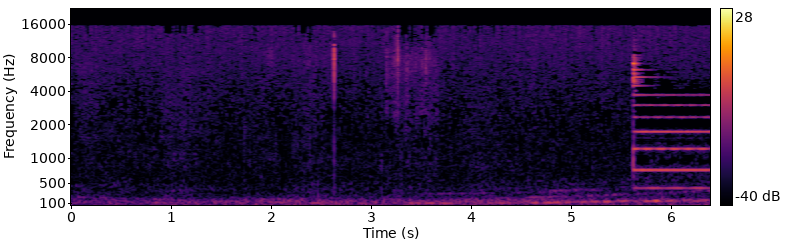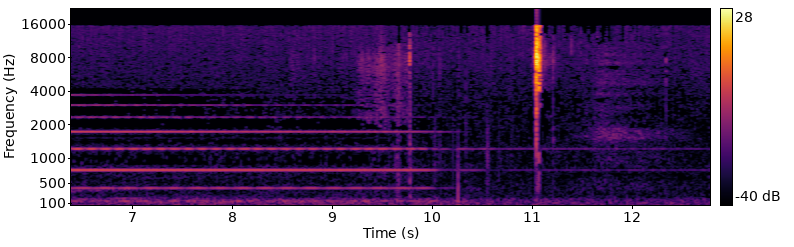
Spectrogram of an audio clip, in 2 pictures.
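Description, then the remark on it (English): A single bell strike rings out with bright, steady overtones that sustain for several seconds before fading, over a constant low rumbling background; a sharp click follows shortly after. “3 minutes, 4 minutes, and then I'll ring the bell again.”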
